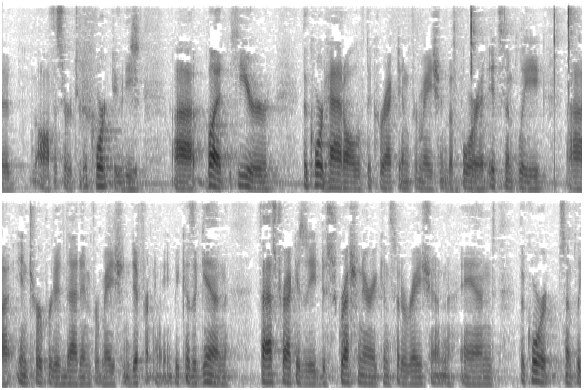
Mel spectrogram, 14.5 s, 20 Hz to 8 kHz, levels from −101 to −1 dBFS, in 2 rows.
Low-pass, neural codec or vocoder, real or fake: 7.2 kHz; none; real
